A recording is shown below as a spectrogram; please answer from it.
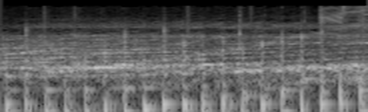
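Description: Electronic dance music: a fast, evenly pulsing bass line under a sustained synth tone, with the high end filtered away.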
